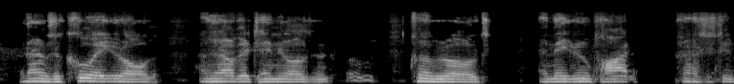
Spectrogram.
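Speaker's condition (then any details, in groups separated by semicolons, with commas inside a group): Traumatic brain injury; car crash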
